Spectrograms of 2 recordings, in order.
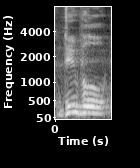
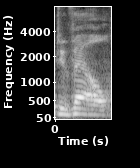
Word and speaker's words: Duvel: pronunciations that I think for this duil and duel seem to be equally correct uh but it's the Belgian word for devil and so I've sort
